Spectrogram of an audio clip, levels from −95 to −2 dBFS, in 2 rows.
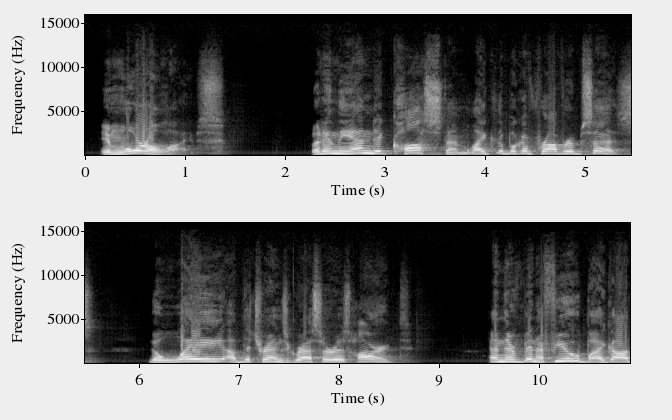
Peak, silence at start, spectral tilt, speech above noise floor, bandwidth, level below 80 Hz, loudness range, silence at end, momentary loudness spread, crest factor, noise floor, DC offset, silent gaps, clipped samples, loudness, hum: -4 dBFS; 0.15 s; -6 dB/octave; 58 dB; 11.5 kHz; -62 dBFS; 3 LU; 0 s; 9 LU; 14 dB; -74 dBFS; under 0.1%; none; under 0.1%; -17 LUFS; none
